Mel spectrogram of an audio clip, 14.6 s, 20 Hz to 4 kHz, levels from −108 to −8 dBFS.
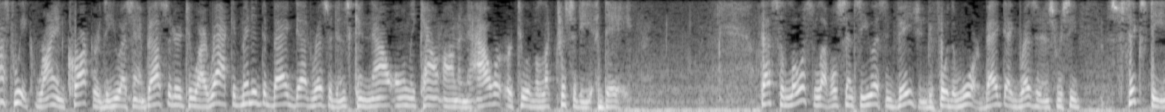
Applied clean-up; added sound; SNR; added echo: none; none; none; none.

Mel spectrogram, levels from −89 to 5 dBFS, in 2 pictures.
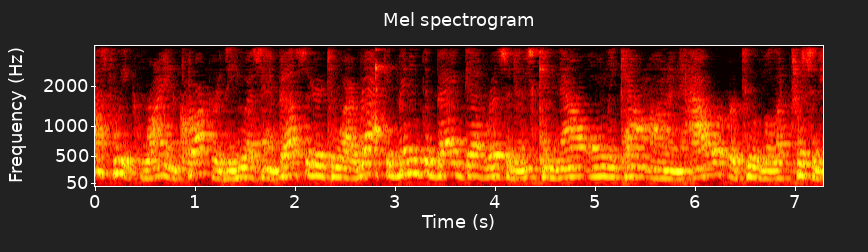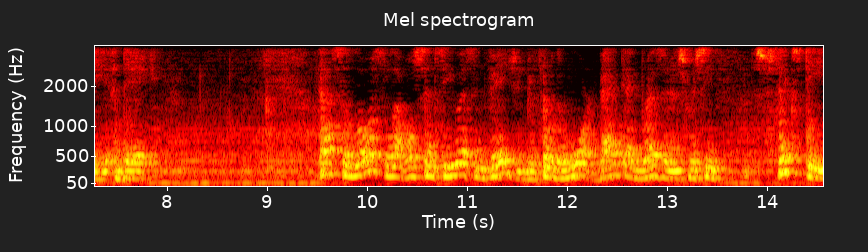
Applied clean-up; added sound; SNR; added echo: none; Bowed string instrument; 18 dB; reverberation time 0.5 s.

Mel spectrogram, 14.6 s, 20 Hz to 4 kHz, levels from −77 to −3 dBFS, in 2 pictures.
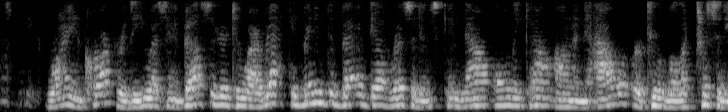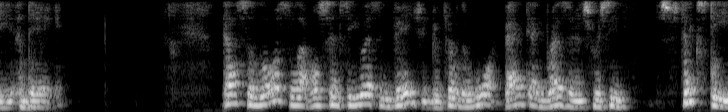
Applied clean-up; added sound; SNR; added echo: neural mask model DeepFilterNet 3.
